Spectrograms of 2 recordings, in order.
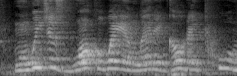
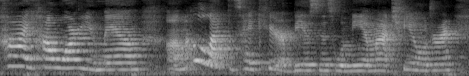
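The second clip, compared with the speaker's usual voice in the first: put-on prissy, overly proper polite voice. Retelling own past phone calls about business, imitating own prissy voice. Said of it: "putting on a prissy voice".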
